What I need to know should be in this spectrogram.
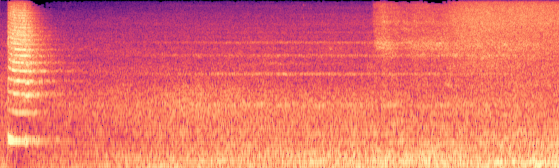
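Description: Train wheels clatter and hiss on the rails.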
